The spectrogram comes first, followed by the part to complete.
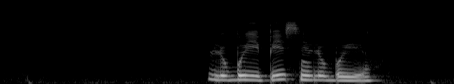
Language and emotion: Russian, neutral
